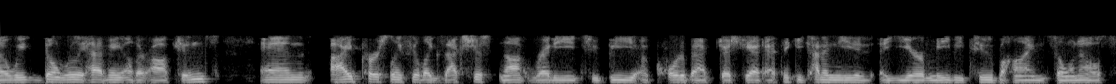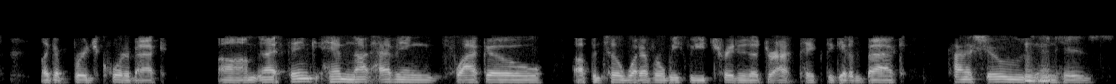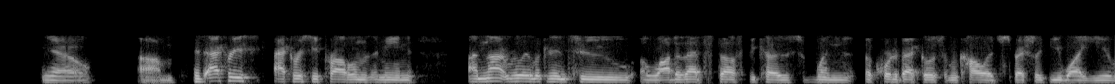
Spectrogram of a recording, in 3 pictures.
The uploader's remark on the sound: I also take live callers!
